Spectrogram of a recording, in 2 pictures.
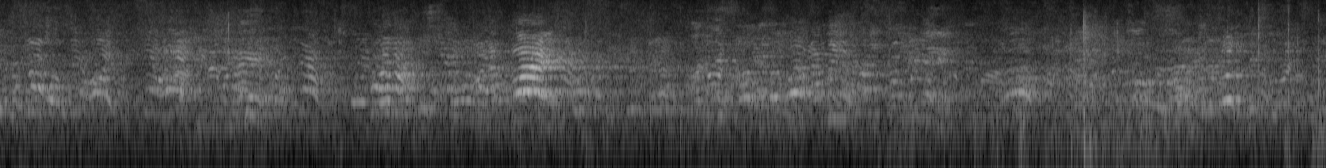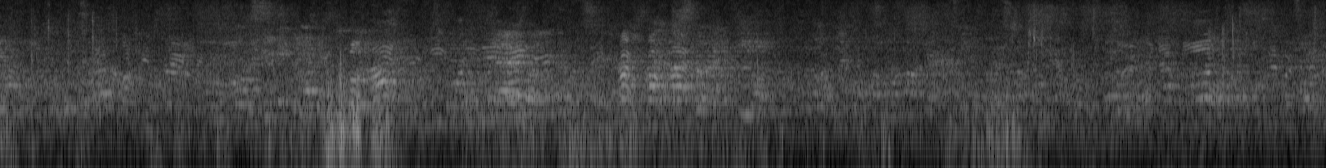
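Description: Young players shout and call to each other across an open outdoor pitch.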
